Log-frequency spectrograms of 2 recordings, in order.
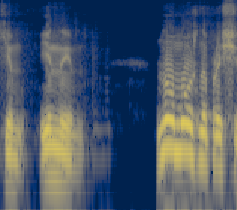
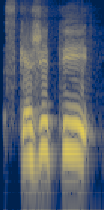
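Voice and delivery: high, slow pleading cry; exclaiming; 6 semitones higher, slower than usual. Acted. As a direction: exclaim it, begging him to act. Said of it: "воскликнула Светлана".

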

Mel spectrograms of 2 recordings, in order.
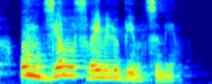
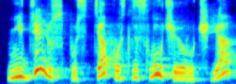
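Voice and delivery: plain reading voice

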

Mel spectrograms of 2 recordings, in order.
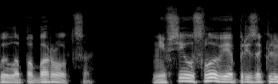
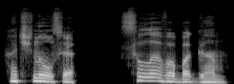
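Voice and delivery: relieved; 3 semitones higher, 3 dB louder, slower than usual. Acted. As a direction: burst out in relief. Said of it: "Облегчённо выдохнула тётушка".

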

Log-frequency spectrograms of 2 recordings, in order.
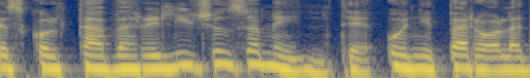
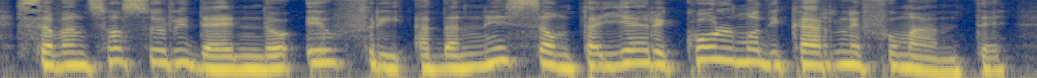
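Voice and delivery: ordinary delivery, nothing marked

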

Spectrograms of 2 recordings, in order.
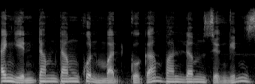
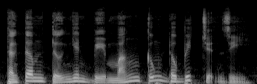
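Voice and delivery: plain reading voice

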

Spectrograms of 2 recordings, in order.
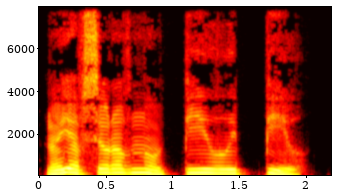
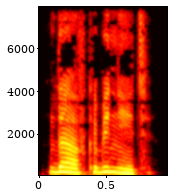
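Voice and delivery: higher woman's voice; Yulia's voice; 6 semitones higher, faster than usual. Acted. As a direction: answer higher, light.

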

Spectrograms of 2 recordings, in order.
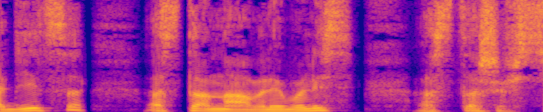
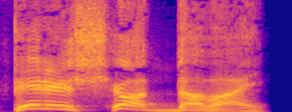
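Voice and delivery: slow, higher insistent call; demanding; 5 semitones higher, 4 dB louder than usual. A narrator's reading. Pozdey demanding a recount, insistent. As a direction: demand it firmly and loudly. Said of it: "потребовал Поздей".

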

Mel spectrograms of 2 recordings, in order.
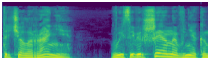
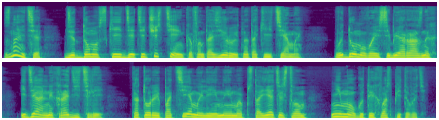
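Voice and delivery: higher, hushed voice with held-back anger; restrained anger; 5 semitones higher than usual. Acted. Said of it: "вибрировал сдерживаемый гнев".

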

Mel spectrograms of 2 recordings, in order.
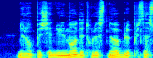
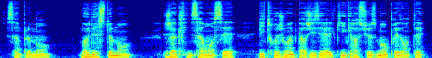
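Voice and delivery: ordinary delivery

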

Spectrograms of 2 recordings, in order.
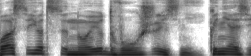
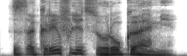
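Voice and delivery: plain reading voice

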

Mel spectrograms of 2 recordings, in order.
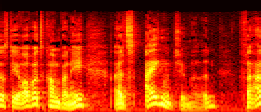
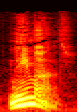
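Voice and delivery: "Niemals" hammered out higher and louder, falling hard; emphatic never; 6 semitones higher, 7 dB louder than usual. Acted. Investigator insisting to the doctor, "Niemals" punched loud and high. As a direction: slam down "Niemals" as a loud final word. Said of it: "Ich sage ausdrücklich".

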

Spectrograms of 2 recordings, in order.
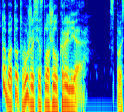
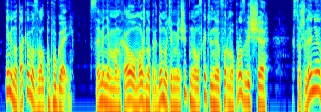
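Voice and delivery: ordinary delivery, nothing marked

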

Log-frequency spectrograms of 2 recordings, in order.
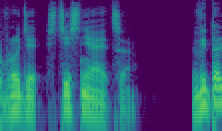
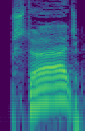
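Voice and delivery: barked command; 6 semitones higher than usual. A narrator's reading. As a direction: snap it out like an army order. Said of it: "скомандовал Валерик".

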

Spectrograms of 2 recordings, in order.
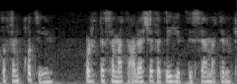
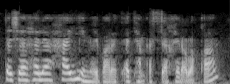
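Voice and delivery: ordinary delivery, nothing marked

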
